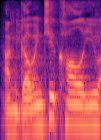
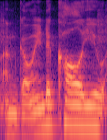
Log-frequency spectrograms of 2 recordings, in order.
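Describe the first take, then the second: First: The word to has a full, clear o vowel. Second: The t in to sounds almost like d.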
